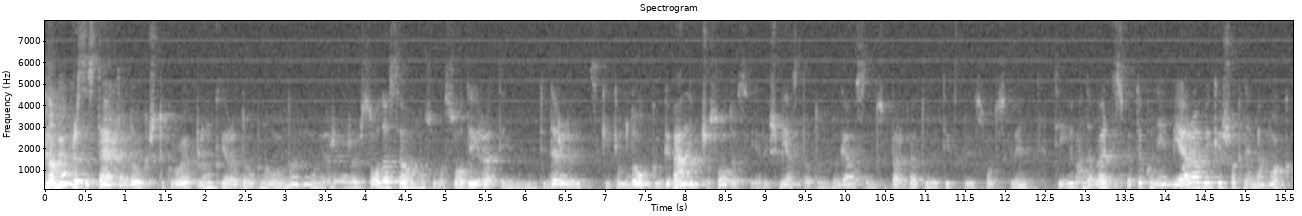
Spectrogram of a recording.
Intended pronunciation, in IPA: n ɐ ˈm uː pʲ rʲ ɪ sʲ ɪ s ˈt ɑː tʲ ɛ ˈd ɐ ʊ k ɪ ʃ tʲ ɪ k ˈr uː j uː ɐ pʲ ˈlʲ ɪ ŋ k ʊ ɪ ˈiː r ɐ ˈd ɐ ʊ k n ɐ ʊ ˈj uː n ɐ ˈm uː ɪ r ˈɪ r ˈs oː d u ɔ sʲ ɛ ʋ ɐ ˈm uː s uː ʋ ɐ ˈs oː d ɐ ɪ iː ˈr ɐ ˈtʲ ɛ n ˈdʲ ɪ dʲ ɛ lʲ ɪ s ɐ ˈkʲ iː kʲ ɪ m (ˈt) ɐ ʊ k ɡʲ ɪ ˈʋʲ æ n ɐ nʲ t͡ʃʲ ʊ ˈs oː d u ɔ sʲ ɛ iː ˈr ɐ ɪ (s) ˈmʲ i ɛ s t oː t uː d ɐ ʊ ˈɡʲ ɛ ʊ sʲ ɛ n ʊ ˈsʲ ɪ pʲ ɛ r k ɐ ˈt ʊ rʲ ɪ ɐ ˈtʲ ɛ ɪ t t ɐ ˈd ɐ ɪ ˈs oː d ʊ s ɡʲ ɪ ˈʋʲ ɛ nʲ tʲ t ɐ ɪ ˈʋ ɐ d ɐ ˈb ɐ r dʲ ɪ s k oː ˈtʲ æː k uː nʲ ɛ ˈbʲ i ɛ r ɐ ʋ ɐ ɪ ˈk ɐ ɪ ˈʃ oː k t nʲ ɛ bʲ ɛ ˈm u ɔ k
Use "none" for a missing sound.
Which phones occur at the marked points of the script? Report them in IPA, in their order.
d, ʃ

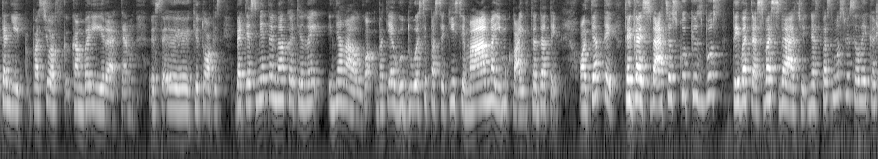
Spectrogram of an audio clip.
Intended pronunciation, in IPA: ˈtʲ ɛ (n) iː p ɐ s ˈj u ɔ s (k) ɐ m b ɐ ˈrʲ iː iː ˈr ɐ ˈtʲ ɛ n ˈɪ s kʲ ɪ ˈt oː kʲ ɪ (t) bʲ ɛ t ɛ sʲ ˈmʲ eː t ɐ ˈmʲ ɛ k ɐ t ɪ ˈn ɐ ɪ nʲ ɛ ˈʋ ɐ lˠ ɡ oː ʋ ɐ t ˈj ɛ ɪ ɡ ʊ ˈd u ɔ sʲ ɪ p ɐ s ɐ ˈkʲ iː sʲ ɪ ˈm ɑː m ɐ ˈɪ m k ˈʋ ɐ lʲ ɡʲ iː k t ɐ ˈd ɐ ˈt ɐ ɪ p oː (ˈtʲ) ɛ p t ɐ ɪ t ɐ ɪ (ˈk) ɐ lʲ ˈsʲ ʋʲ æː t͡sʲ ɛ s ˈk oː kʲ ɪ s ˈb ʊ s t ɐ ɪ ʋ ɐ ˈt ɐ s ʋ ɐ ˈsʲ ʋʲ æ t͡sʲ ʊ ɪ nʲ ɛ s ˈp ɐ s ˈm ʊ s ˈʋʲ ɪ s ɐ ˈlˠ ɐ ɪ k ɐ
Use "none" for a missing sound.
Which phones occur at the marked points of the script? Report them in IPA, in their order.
n, k, s, tʲ, ɡ

